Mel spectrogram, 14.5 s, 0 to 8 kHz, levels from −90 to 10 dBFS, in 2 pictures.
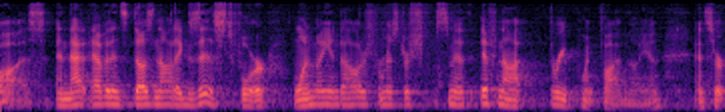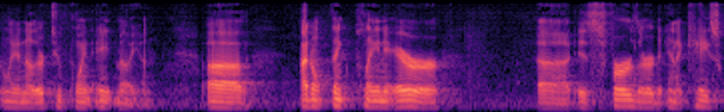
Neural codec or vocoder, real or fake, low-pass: none; real; 7.2 kHz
